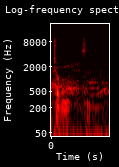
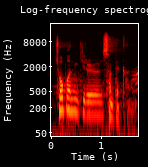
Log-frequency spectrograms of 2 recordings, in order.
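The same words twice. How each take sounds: First: Much softer, quick echo; soft repeat. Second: Said in the usual way. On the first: Shown as a demonstration. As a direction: let it drop to near a murmur. Quiet repeat of key phrase. (작고 빠르게 되뇌듯)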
